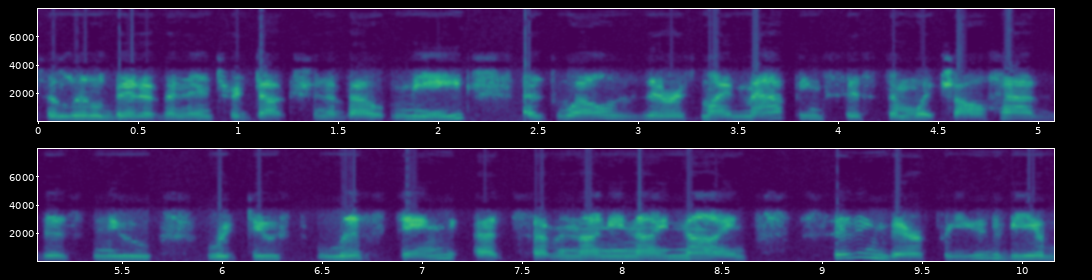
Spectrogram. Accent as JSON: {"language": "English", "town": "Toronto", "region": "Ontario", "country": "Canada", "tie": "born or raised there", "said": "as a child, I grew up born and raised in Rexdale, Etobicoke area."}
